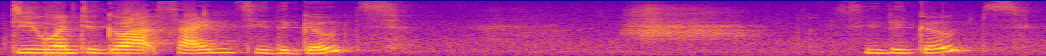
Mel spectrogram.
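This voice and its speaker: A woman's voice: medium pitch, fairly even intonation, slow, a little mellow, a little hiss or hum, poor audio. A young mother at home patiently coaching her toddler, repeating simple prompts and praise. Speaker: mother teaching her toddler baby sign language.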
